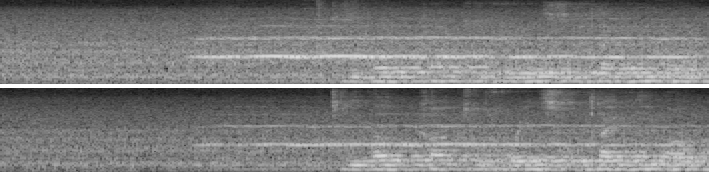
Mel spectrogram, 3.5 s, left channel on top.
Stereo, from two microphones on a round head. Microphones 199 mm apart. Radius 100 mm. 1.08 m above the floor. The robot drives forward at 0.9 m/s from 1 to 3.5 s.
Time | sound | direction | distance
1.7 | a man speaking | 45° right (ahead or behind) | 5 m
